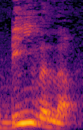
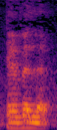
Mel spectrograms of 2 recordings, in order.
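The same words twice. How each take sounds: First: "develop" loud, opening with DEE; correct pronunciation. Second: "develop" opening with DEH; wrong pronunciation. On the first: Teacher correcting learners, develop with a DEE opening. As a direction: say develop as dee-VEH-lup. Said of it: "वो ई के sound में आएगा". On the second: Teacher rejecting the habit, develop as DEH-vuh-lup. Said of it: "that is not develop". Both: Shown as a demonstration.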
